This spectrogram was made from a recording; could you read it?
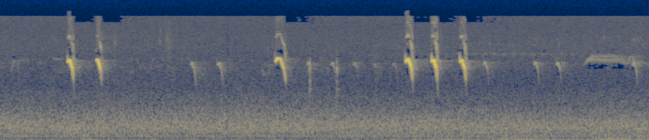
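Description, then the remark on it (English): A bird in a tree next to its nest tree gives a rapid series of sharp, high-pitched chirps in irregular bursts, with a steady low rumble of background noise underneath and no one speaking. “This is a bird in a tree next to the nest tree.”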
